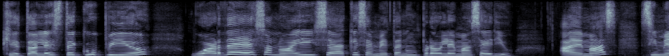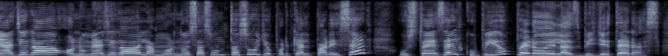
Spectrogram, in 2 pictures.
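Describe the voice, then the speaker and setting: A woman's voice: high voice, normal speed, fairly bright tone, no echo, clean studio sound. A woman with a Colombian accent presenting a scripted radio sketch in an indignant, sardonic, scolding way.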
